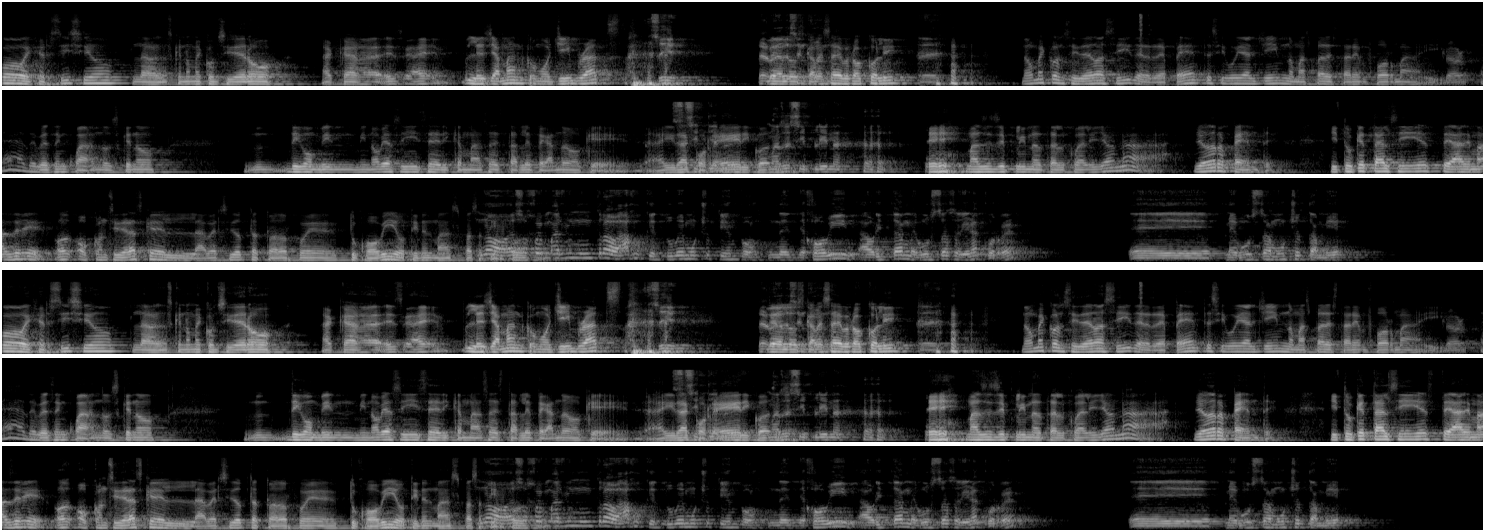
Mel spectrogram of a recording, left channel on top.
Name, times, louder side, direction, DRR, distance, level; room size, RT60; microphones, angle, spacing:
voice 1, 0.0-2.7 3.2-6.6 7.6-9.6 10.2-14.5 14.8-16.3 17.2-22.6 24.0-26.5 26.7-27.5 28.1-34.9, right 2 dB, 30° right, 12 dB, 1.2 m, -27 dB
voice 2, 7.6-8.3 9.2-9.4 14.4-14.7 21.5-22.2 22.5-23.7 34.4-39.8 40.9-43.0, equal, ahead, 7 dB, 1.3 m, -32 dB
22.0 x 21.0 x 8.6 m, 0.76 s
head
